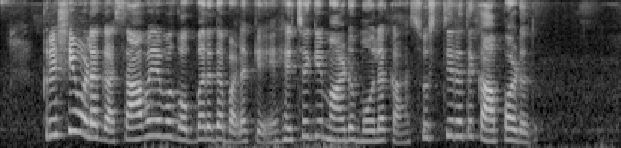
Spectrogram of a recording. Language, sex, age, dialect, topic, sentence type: Kannada, female, 36-40, Dharwad Kannada, agriculture, statement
